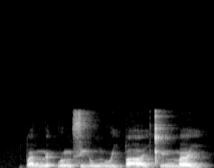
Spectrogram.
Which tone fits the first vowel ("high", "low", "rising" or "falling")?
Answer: rising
